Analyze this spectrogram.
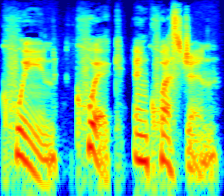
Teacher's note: the U adds the /w/ sound right after it. Together, they create that distinctive /kw/ sound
